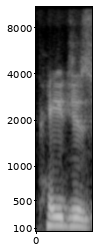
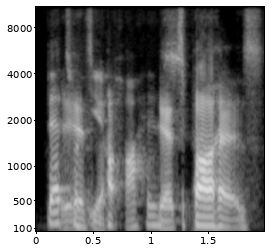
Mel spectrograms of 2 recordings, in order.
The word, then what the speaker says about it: Pages: good uh did get a question about if pages is worth a start since Freddy is out is that how you pronounce his name it's pz that's what I thought okay um anyways Christie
